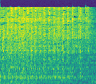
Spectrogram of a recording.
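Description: Sewing machine running long, loose stitches along a fabric sleeve to gather it, a steady fast whirring drone holding close and loud for about two seconds.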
